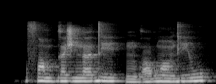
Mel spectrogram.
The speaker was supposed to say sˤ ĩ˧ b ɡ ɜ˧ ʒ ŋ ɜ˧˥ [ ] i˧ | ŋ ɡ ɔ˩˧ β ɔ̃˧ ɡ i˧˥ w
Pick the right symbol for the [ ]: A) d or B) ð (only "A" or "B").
A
